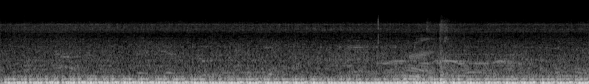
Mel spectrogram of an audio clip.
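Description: A motorcycle pulls away, its steady engine drone loud and close throughout with low rumble, near a store at night or in a parking lot.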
